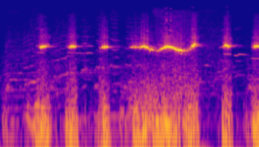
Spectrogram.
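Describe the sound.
A shrill whistle is blown in a steady rhythm while dancing at a party to music, with many short piercing blasts and one longer wavering blast, over low thudding sounds.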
